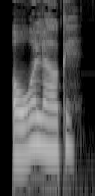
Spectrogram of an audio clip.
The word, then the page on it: overlocke: ˈɒwʌˌlʌgə; ˈɔwvʌˌlʌgə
